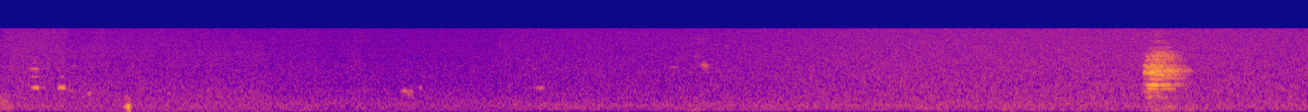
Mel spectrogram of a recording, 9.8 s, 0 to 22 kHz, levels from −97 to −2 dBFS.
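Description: From 0.0 to 0.11 s, and again from 1.61 to 1.89 s, the other side's voice leaks through, likely because the echo canceller left some loudspeaker sound in the microphone. It sits about 20 dB, then about 30 dB, below the speech, as a second voice. On a spectrogram it shows as faint harmonic streaks separate from the main voice.

The speech is suppressed in double talk from 0.9 to 0.97 s and from 2.87 to 3.31 s: with both sides talking, the canceller likely turned everything down. The first drop, roughly 15 dB, is brief, and the second, roughly 10 dB, is longer. The waveform envelope sags there, and the spectrogram in this clip never reaches past 8 kHz.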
